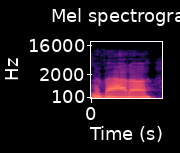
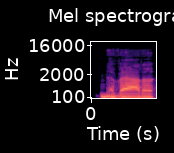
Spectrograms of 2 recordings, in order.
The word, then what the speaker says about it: Nevada: in Las Vegas Nevada I used to pronounce Nevada Nevada before I was uh became a little more cultured when I was in University my buddy was from Nevada and he told me that pronunciation was in fact Nevada not Nevada but interestingly enough while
